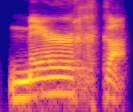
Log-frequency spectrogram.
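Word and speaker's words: מֵרְכָא: And this is how you pronounce the name of the symbol. Mercha.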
